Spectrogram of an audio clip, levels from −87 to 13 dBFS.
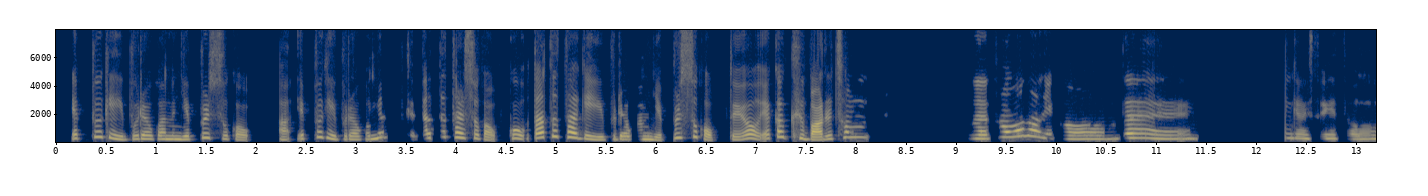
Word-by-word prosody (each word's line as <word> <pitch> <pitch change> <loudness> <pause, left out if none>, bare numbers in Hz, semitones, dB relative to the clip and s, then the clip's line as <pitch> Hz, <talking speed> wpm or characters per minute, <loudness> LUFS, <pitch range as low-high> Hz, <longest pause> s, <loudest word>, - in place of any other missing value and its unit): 예쁘게 300 +3 -1
입으려고 240 +3 0
하면 230 -1 +2
예쁠 225 +9 0
수가 245 -11 -5
어 - - -3 0.3
아 205 - -3
예쁘게 280 +4 -2
입으려고 220 -1 -3
하면 285 +8 +1 0.2
그 - - -15
따뜻할 355 0 +1
수가 290 -3 -1
없고 280 -3 0
따뜻하게 345 - +4
입으려고 210 +2 -2
하면 220 -2 0
예쁠 295 - -1
수가 370 - -2
없대요. 215 +9 +1
약간 385 +8 +2
그 - - -3
말을 220 +1 +5
처음 370 +8 -2 1.2
네 270 0 +3
편안하니까. 300 - +2 0.2
네. 275 -5 +2 1.0
신경이 300 -2 -4
쓰이죠. 120 - -5
270 Hz, 315 characters per minute, -19 LUFS, 225-325 Hz, 1.2 s, 말을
